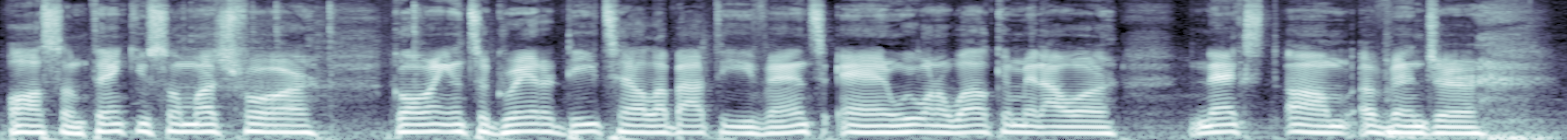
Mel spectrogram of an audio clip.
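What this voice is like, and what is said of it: Out of breath, breathless speech. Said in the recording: “I'm a little out of breath”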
